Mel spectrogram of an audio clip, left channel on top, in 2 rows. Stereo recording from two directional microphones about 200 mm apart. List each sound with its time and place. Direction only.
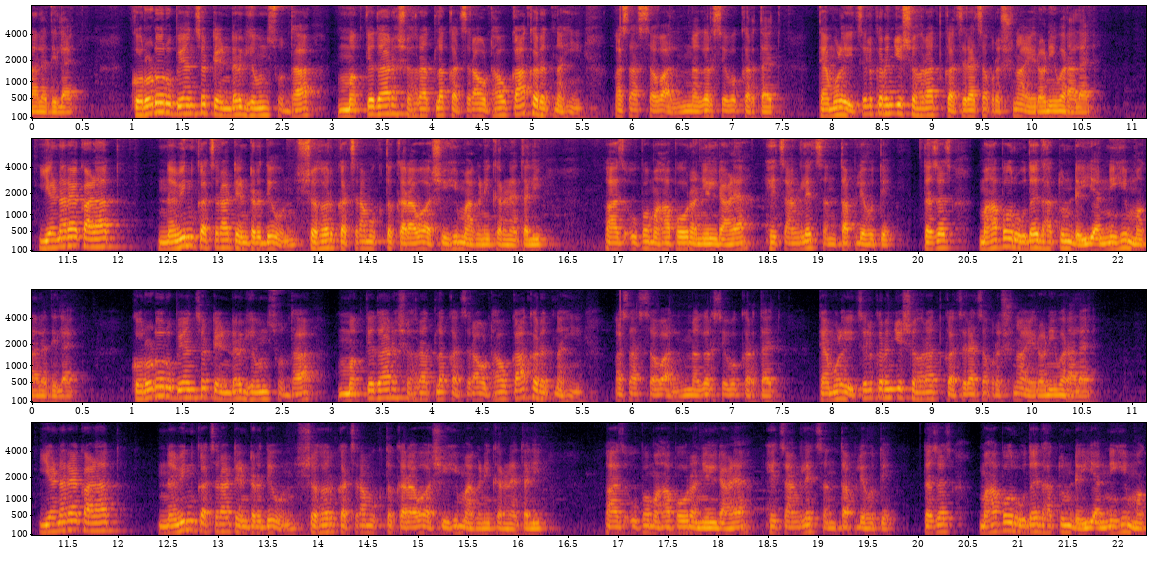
0.0 s speech: 45° left (ahead or behind)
